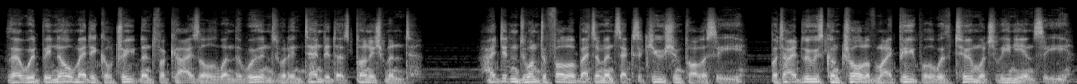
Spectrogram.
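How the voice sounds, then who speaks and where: Deep-voiced male sci-fi narrator. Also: lively intonation, fairly quick, a bit bright, soft background music. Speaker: audiobook narrator. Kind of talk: first-person dramatic sci-fi story narration.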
